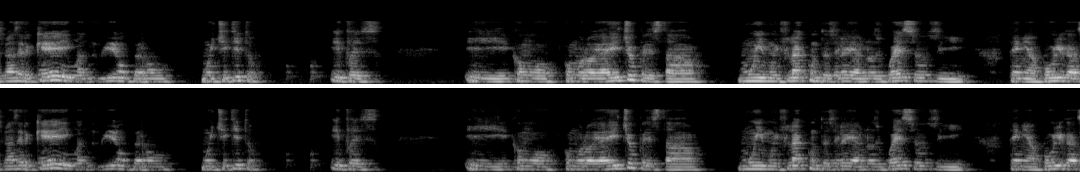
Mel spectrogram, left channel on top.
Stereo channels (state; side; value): quieter; right; 4.2 dB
